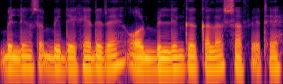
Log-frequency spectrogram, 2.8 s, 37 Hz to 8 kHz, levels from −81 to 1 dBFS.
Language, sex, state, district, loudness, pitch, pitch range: Hindi, male, Arunachal Pradesh, Longding, -17 LUFS, 105 Hz, 100-105 Hz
